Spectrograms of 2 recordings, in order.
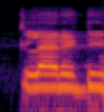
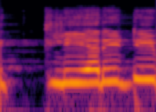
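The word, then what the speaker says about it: clarity: अब एक लड़के क्लियरिटी बोलते हैं, तो क्लियर में ITY लगा दिया मैंने, लेकिन स्पेलिंग फिर इसकी गलत है। जैसे एक्सप्लेन में जब एक्सप्लेनेशन बना तो आई हटा, वैसे ही यहां से ई हट जाएगा। क्या होता है? और इसको कैसे बोलोगे? क्लै बोलना, क्लै, क्लैरिटी, क्लैरिटी, क्लैरिटी होती है ये।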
